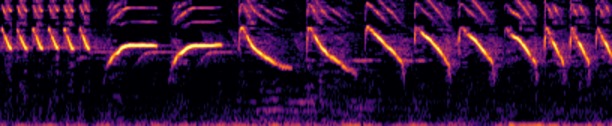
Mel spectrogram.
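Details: Gloster canary singing energetically: rapid trills of short high notes, then long rising and falling whistled slurs and a run of sweeping descending notes, all bright and high-pitched.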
